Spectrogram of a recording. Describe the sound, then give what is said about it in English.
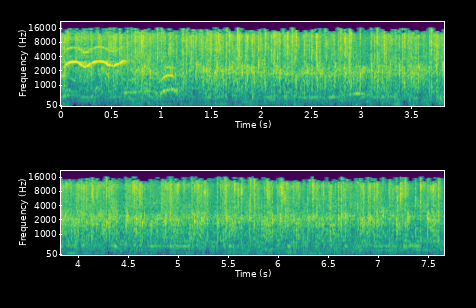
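Sustained applause from a large audience fills the room, steady and loud throughout with a few whoops and cheers mixed in at the start, welcoming comedian Sean Patton onto a stage. “Let's hear it right now for Mr.”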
